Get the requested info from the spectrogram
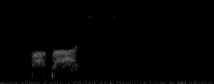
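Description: A woman's brief soft whisper, two short syllables about half a second in, over quiet room tone.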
